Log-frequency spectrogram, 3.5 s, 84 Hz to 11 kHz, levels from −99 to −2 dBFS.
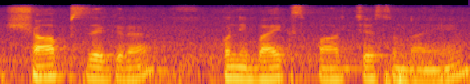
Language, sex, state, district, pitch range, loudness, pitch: Telugu, male, Andhra Pradesh, Sri Satya Sai, 105-115 Hz, -19 LUFS, 110 Hz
